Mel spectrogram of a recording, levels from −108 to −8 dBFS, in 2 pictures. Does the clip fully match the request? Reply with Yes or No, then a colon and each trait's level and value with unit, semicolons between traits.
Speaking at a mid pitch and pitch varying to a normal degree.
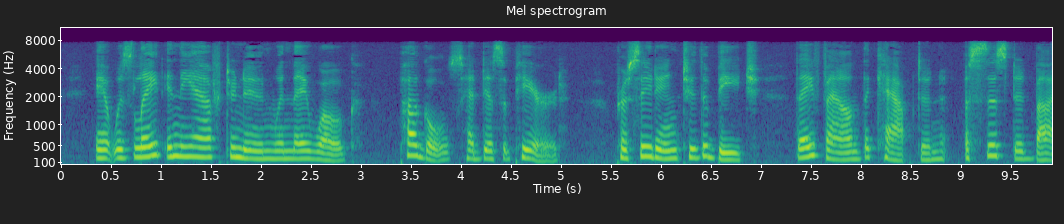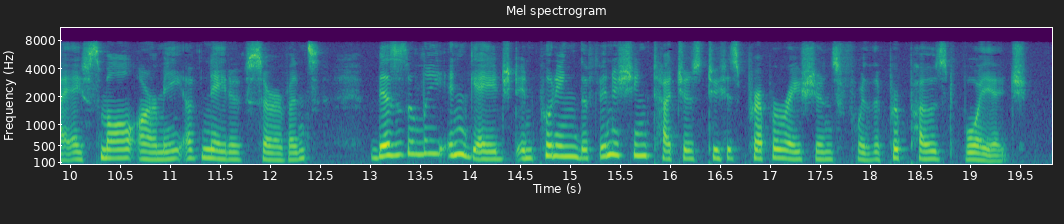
No: high, 195 Hz; average, 4.2 semitones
